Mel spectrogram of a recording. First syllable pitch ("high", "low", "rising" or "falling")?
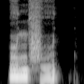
high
